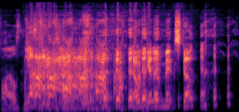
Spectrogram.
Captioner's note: group laughs heartily; continues giggling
